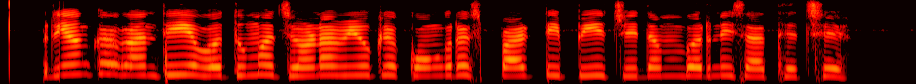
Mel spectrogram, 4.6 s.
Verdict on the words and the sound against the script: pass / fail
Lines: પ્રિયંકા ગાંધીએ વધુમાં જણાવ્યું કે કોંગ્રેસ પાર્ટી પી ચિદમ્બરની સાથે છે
pass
